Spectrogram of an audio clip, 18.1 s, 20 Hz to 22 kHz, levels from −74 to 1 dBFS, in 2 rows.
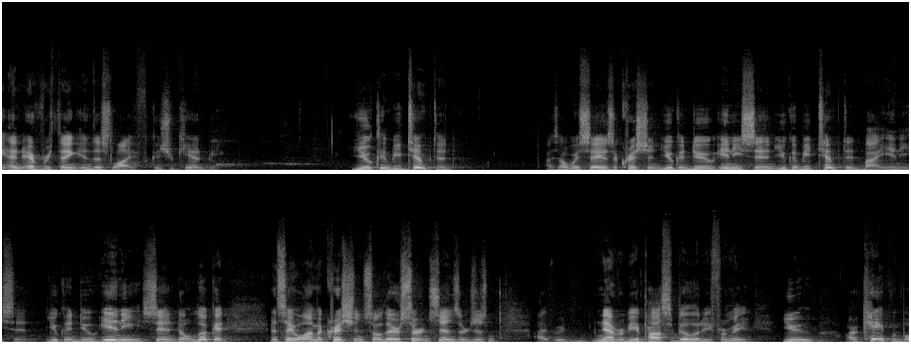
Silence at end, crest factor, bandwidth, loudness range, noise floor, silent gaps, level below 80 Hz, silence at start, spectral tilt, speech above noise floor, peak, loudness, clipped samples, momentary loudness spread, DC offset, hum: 0 s; 22 dB; 17 kHz; 6 LU; -62 dBFS; none; -56 dBFS; 0 s; -3.5 dB/octave; 32 dB; -8 dBFS; -29 LUFS; under 0.1%; 14 LU; under 0.1%; none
